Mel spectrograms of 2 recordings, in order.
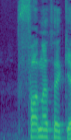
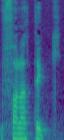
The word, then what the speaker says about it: Fanatec: Fanatec eller Fanatec, det spelar inte ingen roll, säger vår vd själv, utan det är lite vad man vill.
